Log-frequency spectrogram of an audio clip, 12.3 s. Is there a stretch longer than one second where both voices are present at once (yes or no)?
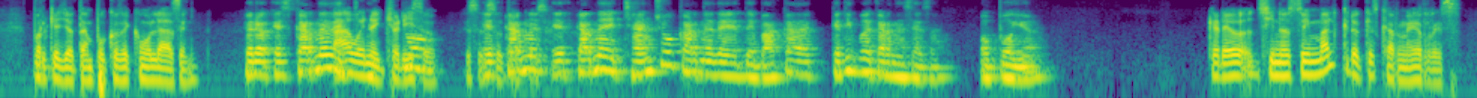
yes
